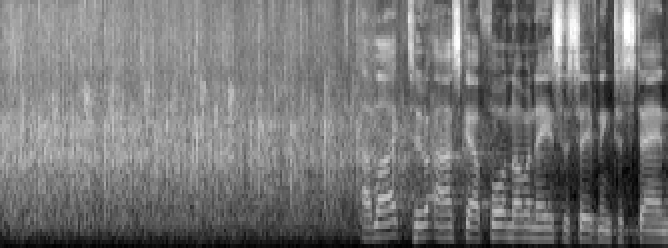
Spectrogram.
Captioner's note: applause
